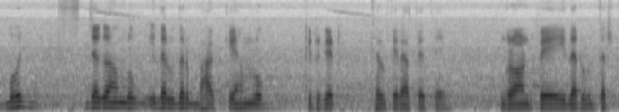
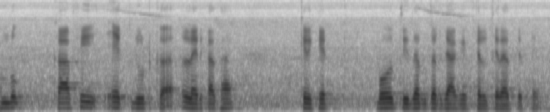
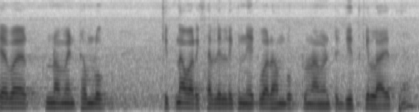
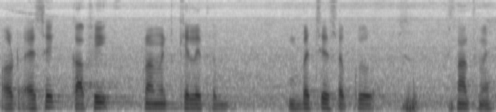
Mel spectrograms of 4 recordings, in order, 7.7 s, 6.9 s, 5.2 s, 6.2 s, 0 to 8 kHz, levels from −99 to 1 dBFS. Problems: constant background noise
